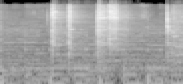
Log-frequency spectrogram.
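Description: Curry lentils stirred in a pot, a spoon clinking and scraping against the metal in several quick, close knocks over a couple of seconds, with no talking.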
